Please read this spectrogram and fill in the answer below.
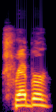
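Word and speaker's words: Trebor: That is Syracuse transfer Trevor Pñena, spelled like Trevor, but with a B instead of a V.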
